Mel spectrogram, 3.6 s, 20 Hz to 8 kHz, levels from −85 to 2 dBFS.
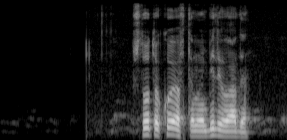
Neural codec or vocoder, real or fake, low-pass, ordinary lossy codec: none; real; 7.2 kHz; none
